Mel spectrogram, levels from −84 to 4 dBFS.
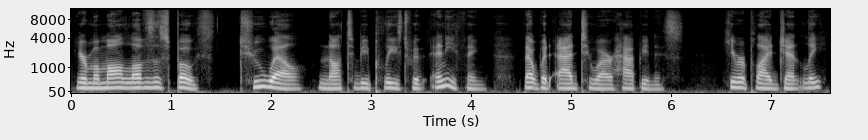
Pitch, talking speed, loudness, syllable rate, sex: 155 Hz, 175 wpm, -18 LUFS, 4.8 syllables/s, female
